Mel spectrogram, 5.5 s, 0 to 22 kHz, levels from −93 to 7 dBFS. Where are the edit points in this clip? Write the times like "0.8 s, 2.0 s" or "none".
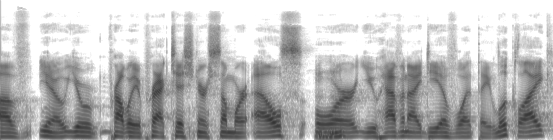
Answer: none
